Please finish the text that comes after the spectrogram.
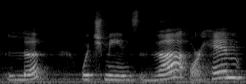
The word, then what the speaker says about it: le: so the word like le which means the or him or it you're going to do it in a word ma which is me or to me you're going to do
